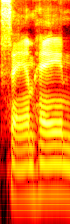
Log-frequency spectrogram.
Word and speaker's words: Samhain: Oh, Samhain. Yeah, it looks like Samhain, but it's pronounced Samhain. Yeah, as Donald Pleasance says, right, Samhain.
